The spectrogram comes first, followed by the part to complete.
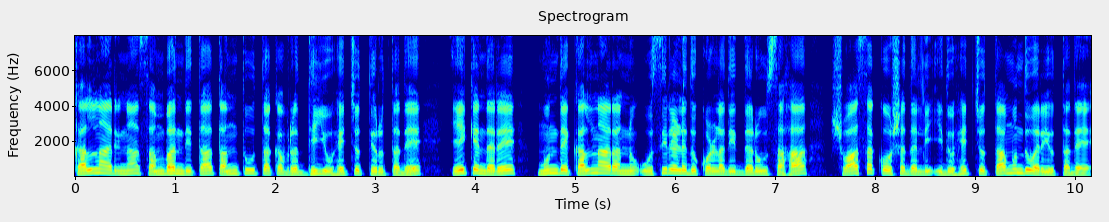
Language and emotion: Kannada, neutral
